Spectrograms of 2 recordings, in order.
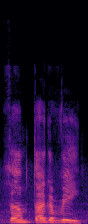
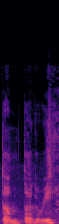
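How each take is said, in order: First: "Thumb thuggery" slow and much louder, falling hard on "thuggery"; punched repeat. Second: Said in the usual way. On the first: Shown as a demonstration. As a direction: drag out "thuggery" and hit it.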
